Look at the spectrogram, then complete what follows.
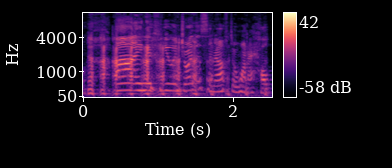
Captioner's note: laughs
